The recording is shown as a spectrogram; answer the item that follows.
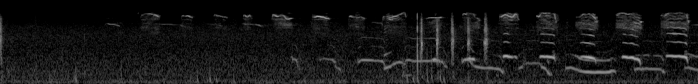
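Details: A litter of American Bully puppies whimpering: thin, high whines and squeaks that bend up and down. They overlap in a rapid stream from about three seconds on, with sharp clicking sounds mixed in.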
